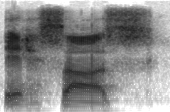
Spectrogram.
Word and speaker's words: احساس: احساس، ہا کو ساکن پڑھنا ہے اور ہا کو واضح لفظ اپنے لہجے میں ادا کرنا ہے، احساس۔ یا اسی طور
